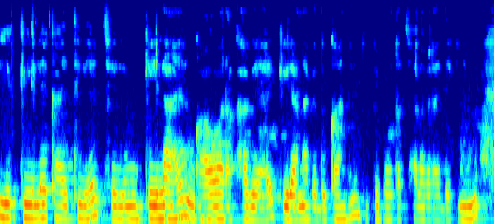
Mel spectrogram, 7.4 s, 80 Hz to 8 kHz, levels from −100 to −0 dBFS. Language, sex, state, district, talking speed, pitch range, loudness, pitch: Hindi, female, Bihar, Purnia, 195 wpm, 160-175 Hz, -31 LUFS, 165 Hz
